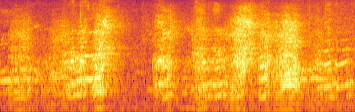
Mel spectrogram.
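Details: Domestic swan geese with grey domestic geese drying their bodies, recorded on a Sony HDR camera. Loud, harsh, trumpeting honks rise and fall in about four strong bursts, several birds calling at once.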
